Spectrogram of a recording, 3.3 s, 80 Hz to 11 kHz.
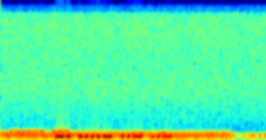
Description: Morse code, heard as a keyed tone, about 32 wpm, 400 Hz. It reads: N4UU
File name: contests / naqp-cw-k5tr-op-k5pi- -1800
